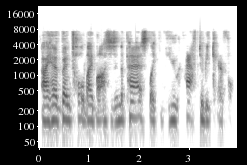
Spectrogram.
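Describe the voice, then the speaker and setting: A middle-aged man with a big, booming voice that comes through husky and a little dull. He talks candidly and haltingly as an interview guest, restarting his sentences often. His pitch sits at an ordinary level for a man. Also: little pitch movement. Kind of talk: reflective conversational interview.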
